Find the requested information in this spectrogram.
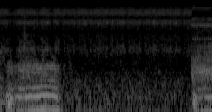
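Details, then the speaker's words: Dog with a smashed-up nose, described as the noisiest dog, snoring: loud, rumbling piglet-like snores on breathing in, with quiet pauses between them. "always cracks up she goes mom she is the noisiest dog I've ever heard she always makes you know well little well like a pig like a little piglet I know it's her nose her nose is all smashed up"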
